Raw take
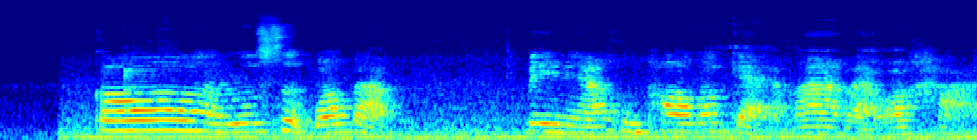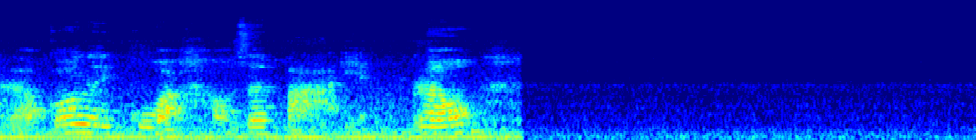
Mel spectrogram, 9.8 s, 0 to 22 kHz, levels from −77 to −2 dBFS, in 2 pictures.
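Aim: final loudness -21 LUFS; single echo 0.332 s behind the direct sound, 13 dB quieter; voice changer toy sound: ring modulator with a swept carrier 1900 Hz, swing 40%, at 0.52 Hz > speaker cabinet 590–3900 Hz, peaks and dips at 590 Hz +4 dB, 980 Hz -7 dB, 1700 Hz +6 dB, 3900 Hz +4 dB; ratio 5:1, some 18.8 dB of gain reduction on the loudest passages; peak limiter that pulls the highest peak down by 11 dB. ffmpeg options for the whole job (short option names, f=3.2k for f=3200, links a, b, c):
-af "acompressor=threshold=-39dB:ratio=5,alimiter=level_in=13.5dB:limit=-24dB:level=0:latency=1,volume=-13.5dB,aecho=1:1:332:0.224,aeval=exprs='val(0)*sin(2*PI*1900*n/s+1900*0.4/0.52*sin(2*PI*0.52*n/s))':c=same,highpass=590,equalizer=f=590:t=q:w=4:g=4,equalizer=f=980:t=q:w=4:g=-7,equalizer=f=1.7k:t=q:w=4:g=6,equalizer=f=3.9k:t=q:w=4:g=4,lowpass=f=3.9k:w=0.5412,lowpass=f=3.9k:w=1.3066,volume=24.5dB"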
